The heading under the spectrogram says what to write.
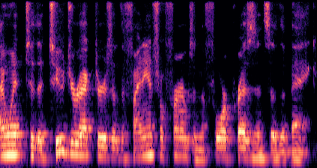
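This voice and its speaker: Speaking with an American accent, a man at medium pitch moves at a fairly quick pace with ordinary pitch variation. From Illinois, US Midwest. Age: 50s. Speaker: nonprofit CEO and leadership coach. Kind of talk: podcast interview.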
